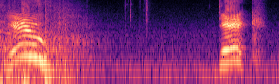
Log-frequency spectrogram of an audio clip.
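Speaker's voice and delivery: sudden high angry yell; panicking gamer. Real, not acted. Gamer killed again.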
